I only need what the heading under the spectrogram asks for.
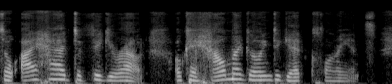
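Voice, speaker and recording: In a plain, everyday voice, a woman talks at a moderate pace with ordinary pitch variation against a quiet background. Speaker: branding consultant and presenter. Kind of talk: webinar presentation. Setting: online webinar.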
